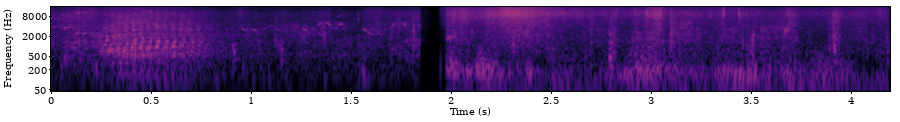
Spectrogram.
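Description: A Percheron horse walks a snowy, icy trail on a ride, its hooves landing in a soft, irregular rhythm up close, with snorts and breathing over the steps and a brief gap partway through.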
